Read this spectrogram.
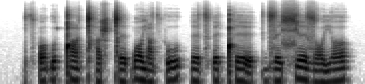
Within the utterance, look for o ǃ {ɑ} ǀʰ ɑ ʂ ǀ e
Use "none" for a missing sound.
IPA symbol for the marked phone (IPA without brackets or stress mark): ɑ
